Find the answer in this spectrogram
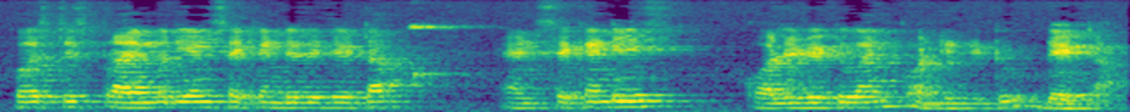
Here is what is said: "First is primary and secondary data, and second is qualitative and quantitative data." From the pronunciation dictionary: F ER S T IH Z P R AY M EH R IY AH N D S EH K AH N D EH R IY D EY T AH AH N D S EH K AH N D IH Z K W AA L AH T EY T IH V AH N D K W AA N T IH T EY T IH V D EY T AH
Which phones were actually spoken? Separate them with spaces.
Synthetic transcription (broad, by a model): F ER S T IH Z P R AY M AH R IY AH N D S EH K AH N D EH R IY D EY T AH AH N D S EH K AH N D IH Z K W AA L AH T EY T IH AH N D K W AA N T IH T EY T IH D EY T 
